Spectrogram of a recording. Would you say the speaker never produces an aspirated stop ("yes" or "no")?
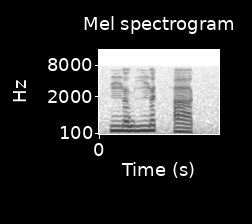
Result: yes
